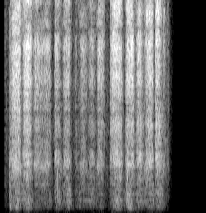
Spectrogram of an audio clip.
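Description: Short scratchy sound effect of an intro logo sting: a quick run of rapid scrapes in two spells, stopping abruptly before two seconds.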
